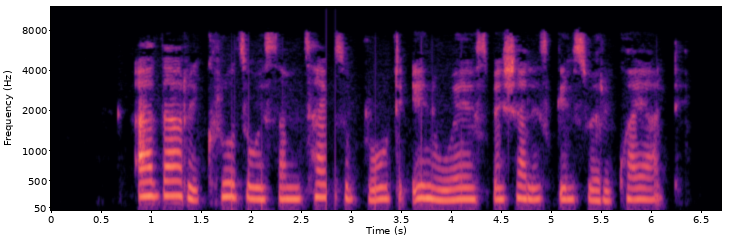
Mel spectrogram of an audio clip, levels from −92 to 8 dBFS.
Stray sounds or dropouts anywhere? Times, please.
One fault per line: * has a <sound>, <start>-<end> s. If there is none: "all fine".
* has a dropout, 2.7-2.8 s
